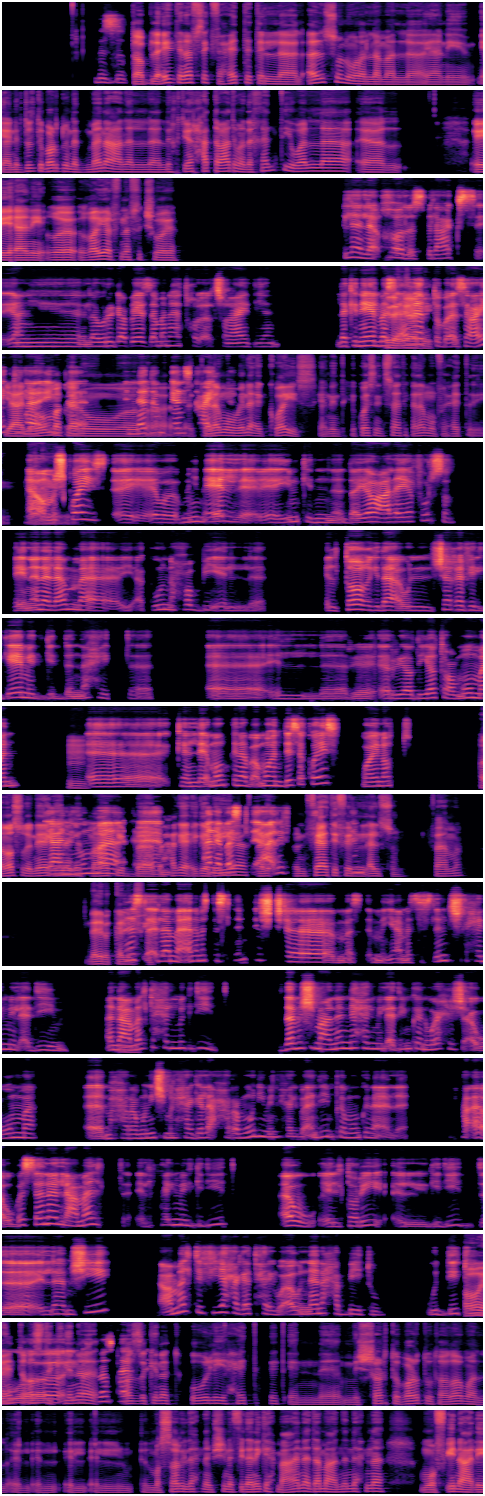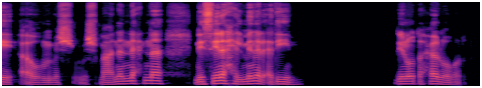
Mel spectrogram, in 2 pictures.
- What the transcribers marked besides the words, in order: other noise; in English: "why not؟"; unintelligible speech; other background noise; unintelligible speech
- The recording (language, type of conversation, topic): Arabic, podcast, إيه التجربة اللي خلّتك تسمع لنفسك الأول؟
